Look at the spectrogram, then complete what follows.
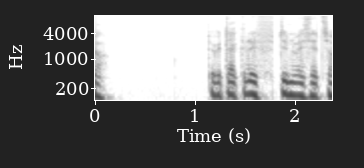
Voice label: "grifft", Welsh

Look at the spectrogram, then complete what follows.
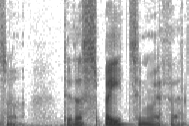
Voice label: "sbeit", Welsh

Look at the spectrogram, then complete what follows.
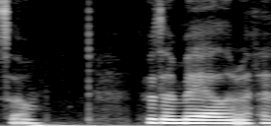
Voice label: "meel", Welsh

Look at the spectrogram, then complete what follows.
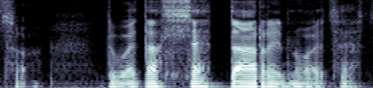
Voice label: "lledr", Welsh

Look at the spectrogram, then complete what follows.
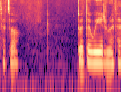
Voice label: "wir", Welsh

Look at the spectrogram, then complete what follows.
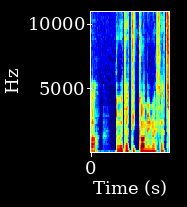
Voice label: "digon", Welsh

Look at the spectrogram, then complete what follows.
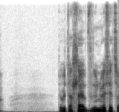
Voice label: "lleddf", Welsh

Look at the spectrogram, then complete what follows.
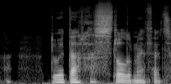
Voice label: "rhastl" Welsh

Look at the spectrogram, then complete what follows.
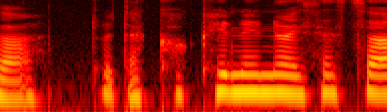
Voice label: "cocyn", Welsh

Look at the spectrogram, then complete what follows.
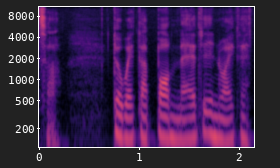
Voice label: "bonedd", Welsh

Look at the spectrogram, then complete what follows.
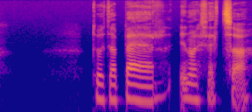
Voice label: "ber", Welsh

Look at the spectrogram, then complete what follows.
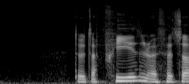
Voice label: "pridd" Welsh

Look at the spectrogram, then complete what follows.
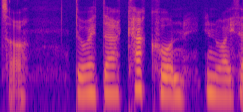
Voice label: "cacwn", Welsh

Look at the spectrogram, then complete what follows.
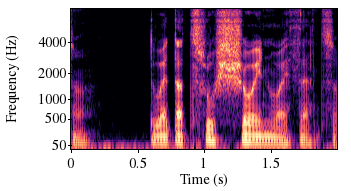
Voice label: "trwsio", Welsh

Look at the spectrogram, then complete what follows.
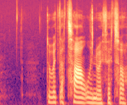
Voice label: "tal", Welsh

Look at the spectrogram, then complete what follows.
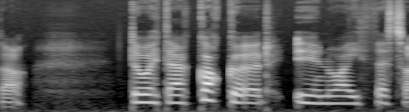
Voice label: "gogr", Welsh

